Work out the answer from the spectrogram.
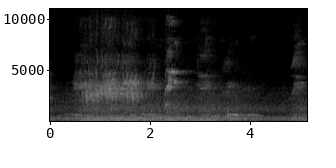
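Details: Rainbow lorikeet parrots feeding in a backyard give a loud, sustained, harsh screeching burst in the first two seconds, followed by a sharp squawk and scattered grating chatter, with a constant low hum and soft cooing underneath.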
